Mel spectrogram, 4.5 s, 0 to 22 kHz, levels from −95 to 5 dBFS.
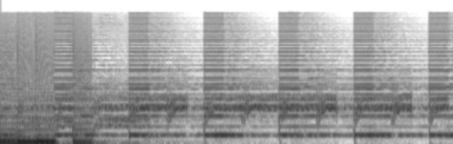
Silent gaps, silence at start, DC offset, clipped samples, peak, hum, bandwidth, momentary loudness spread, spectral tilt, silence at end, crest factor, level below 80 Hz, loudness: none; 0 s; under 0.1%; under 0.1%; -4 dBFS; none; 15.5 kHz; 10 LU; -5 dB/octave; 0 s; 16 dB; -24 dBFS; -21 LUFS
